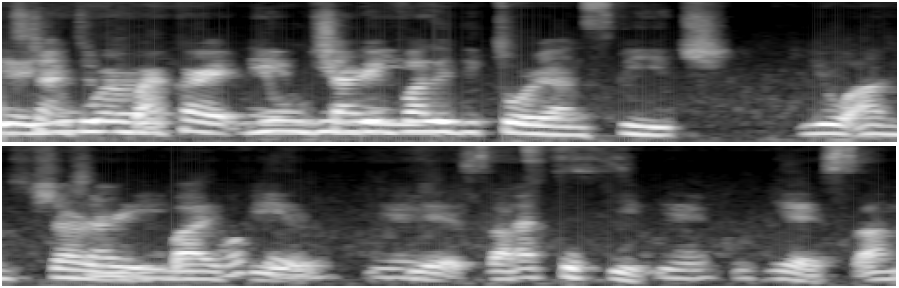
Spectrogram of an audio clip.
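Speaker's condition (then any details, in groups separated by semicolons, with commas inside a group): No condition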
